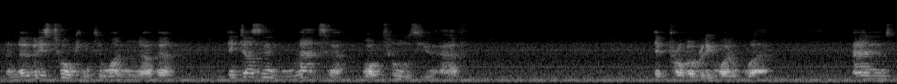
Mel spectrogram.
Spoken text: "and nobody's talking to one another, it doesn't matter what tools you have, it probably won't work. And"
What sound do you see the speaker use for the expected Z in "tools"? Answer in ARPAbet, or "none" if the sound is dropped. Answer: Z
